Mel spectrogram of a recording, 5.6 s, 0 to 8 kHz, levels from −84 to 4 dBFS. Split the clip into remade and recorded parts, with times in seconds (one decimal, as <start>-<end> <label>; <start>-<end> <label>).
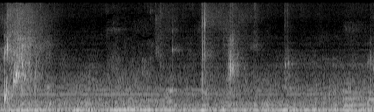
0.0-0.8 recorded; 0.8-1.6 remade; 1.6-2.4 recorded; 2.4-5.6 remade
